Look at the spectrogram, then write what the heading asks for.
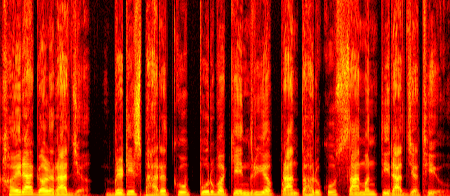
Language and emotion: Nepali, neutral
